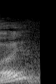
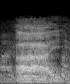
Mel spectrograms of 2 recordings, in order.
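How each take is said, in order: First: It is said the Ashkenazi way, 'oy'. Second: It is said the Sephardi way, 'ay'.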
